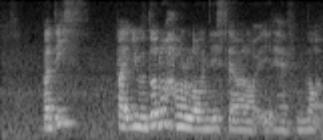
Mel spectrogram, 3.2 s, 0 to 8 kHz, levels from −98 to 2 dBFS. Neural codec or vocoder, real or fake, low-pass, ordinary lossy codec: none; real; none; none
